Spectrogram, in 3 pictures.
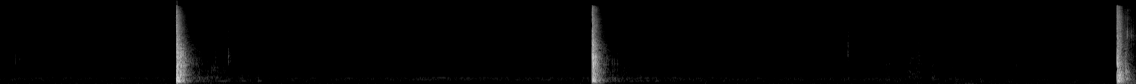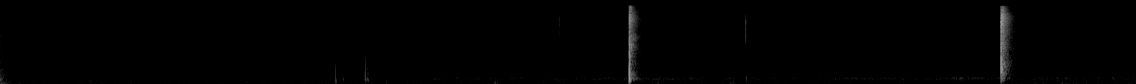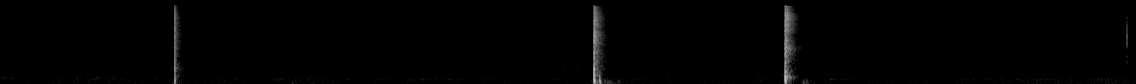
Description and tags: SLAP WOOD SMACK BODY
DESK, WOOD, SMACK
